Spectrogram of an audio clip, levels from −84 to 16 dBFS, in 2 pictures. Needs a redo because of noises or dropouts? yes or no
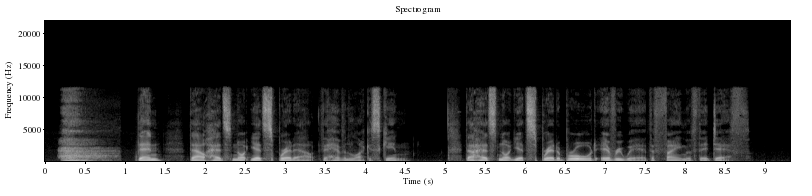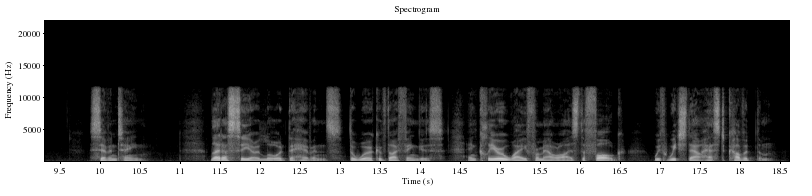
yes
